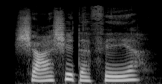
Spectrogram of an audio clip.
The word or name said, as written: charge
